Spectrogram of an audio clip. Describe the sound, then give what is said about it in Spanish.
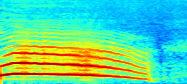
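A loud, drawn-out shout from the audience, answering a preacher's call to shout down the walls of Jericho, held steady for nearly two seconds before the pitch sags and trails off into quiet. “Entonces, ¿por qué gritas tú así?”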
